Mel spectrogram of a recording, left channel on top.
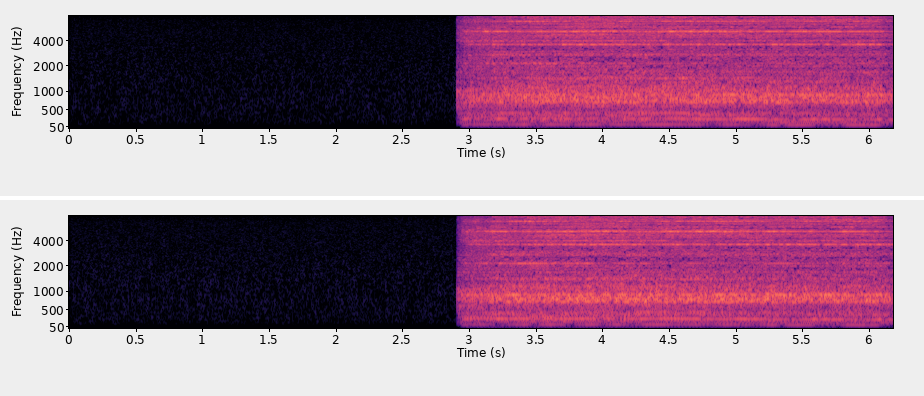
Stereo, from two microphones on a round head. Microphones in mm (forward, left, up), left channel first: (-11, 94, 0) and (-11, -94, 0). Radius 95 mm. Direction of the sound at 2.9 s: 50° left (ahead or behind).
